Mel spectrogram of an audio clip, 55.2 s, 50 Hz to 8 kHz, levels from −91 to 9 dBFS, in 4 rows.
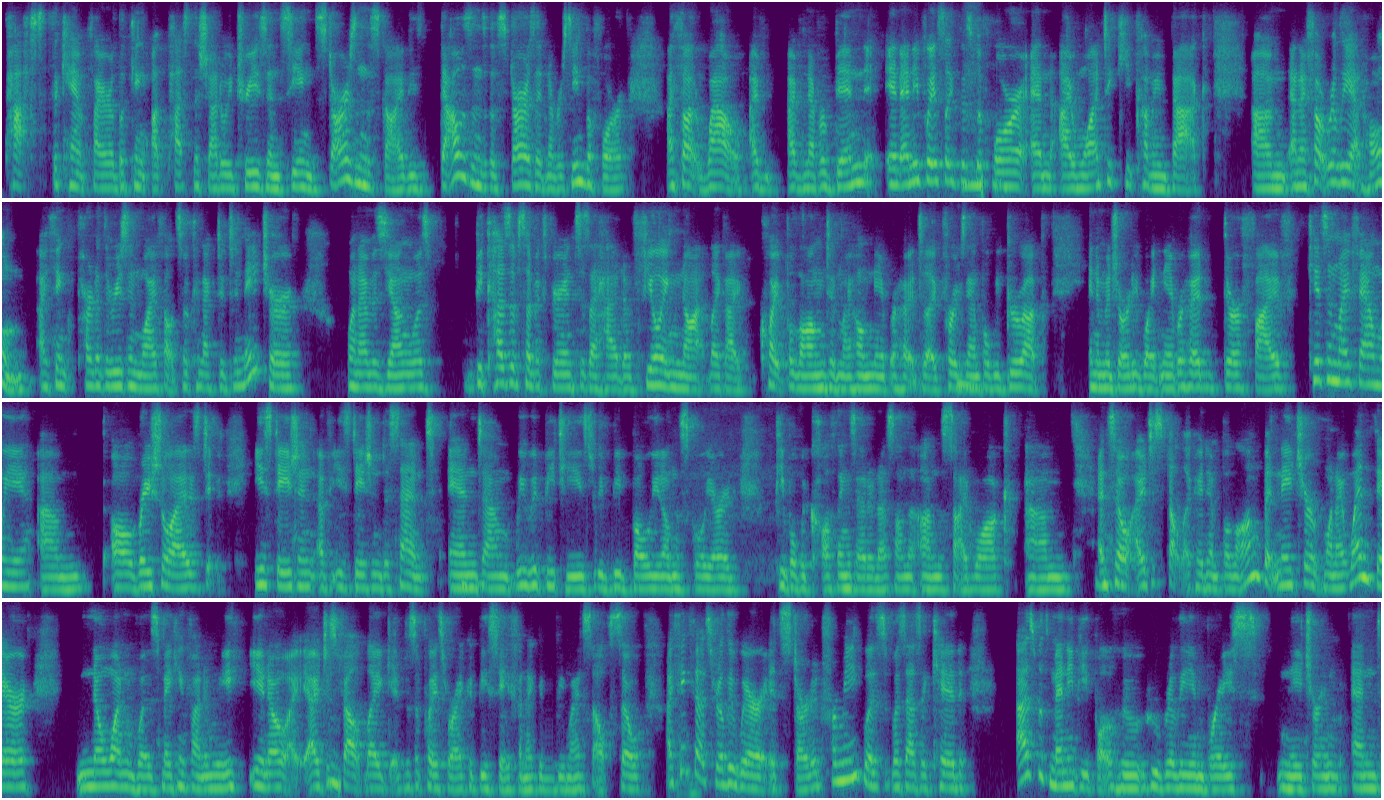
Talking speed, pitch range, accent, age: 225 wpm, 145-180 Hz, American, 20-39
